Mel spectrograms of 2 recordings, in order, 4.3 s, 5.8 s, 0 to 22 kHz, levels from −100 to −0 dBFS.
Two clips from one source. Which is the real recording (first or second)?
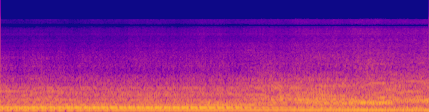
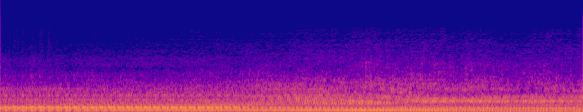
second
